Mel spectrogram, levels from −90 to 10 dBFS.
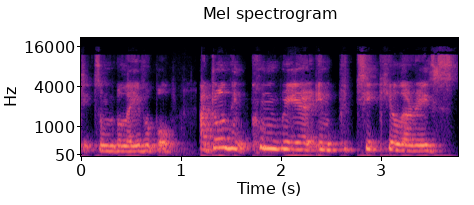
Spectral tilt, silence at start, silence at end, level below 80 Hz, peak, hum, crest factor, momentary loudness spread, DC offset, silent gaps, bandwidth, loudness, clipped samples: -4 dB/octave; 0 s; 0 s; -58 dBFS; -6 dBFS; none; 12 dB; 8 LU; under 0.1%; none; 12.5 kHz; -19 LUFS; under 0.1%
